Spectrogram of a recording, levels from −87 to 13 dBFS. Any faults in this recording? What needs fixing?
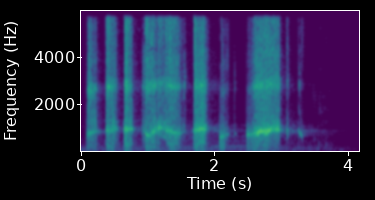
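Aliasing runs throughout the clip. The sample rate was reduced without an anti-aliasing low-pass filter first, and the result points to a drop from 48 kHz to 12 kHz. Content above the new 6 kHz limit folded back below it, landing on unrelated frequencies at roughly 15 dB under the wanted sound. The high end turns gritty and metallic, and the spectrum runs hard right up to 6 kHz. To prevent it, low-pass filter below half the target rate before any downsampling, or use a proper resampler that does so.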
